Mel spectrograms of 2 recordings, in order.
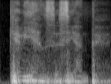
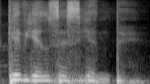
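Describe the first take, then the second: First: Slow hushed whisper, softer and lower; qué bien se siente, whispered slowly under the breath. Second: Very slow, drawn-out and dreamy; qué bien se siente, stretched slow and dreamy; savoring slowly. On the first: Repeats it softly. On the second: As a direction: let each word linger with relief. Savoring the feeling after forgiving. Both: Acted.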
